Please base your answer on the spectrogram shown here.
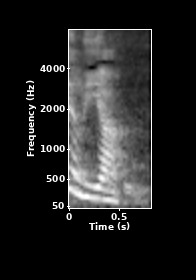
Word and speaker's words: Eliyahu: to announce his arrival the name eliaru is always spelt with a love at the end if you take a valve the letter v and you put a dot inside it it makes a u sound if you put a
